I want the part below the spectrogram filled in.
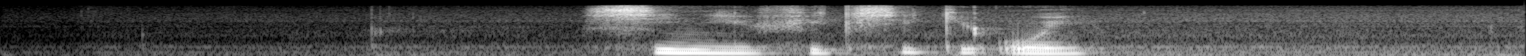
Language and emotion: Russian, neutral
